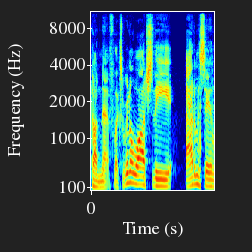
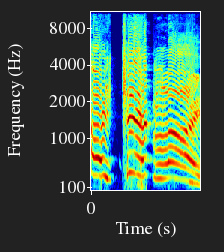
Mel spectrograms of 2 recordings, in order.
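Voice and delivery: very high, loud wail with the word lie stretched out; 9 dB louder than usual. Describing a movie mashup idea: Jim Carrey voice. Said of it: "Jim Carrey from Liar Liar".

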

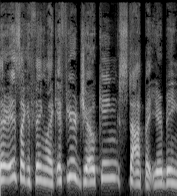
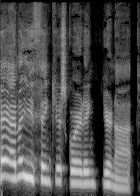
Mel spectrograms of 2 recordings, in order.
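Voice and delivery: smug, condescending, patronising commercial announcer voice; 3 dB louder than usual. Acting out the made-up commercial again: smug commercial voice. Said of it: "That's the commercial".

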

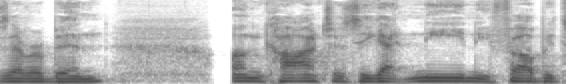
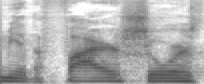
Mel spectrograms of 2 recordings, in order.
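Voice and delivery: normal talking voice

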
